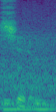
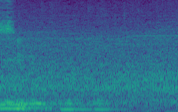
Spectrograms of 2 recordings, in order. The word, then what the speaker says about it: Suter: Next for Cincinnati, That is how you pronounce it. It's not Suter. It's Suter. Suter.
